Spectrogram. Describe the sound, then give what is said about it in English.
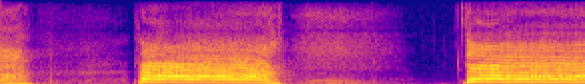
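A voice imitates a child screaming at the top of his lungs, giving two long, loud, sustained shrieks separated by a brief low groan and a short pause. “like screaming at the top of his lungs.”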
